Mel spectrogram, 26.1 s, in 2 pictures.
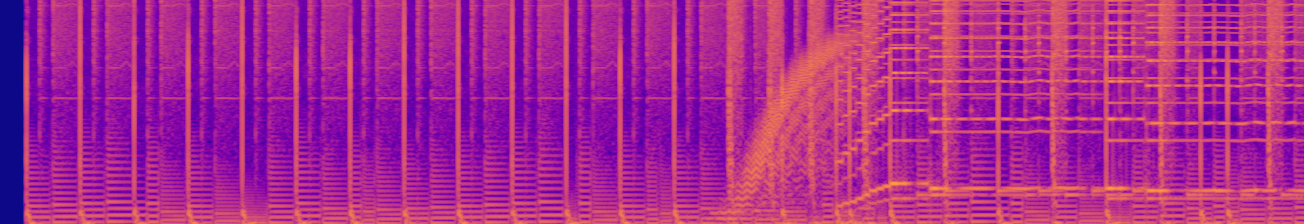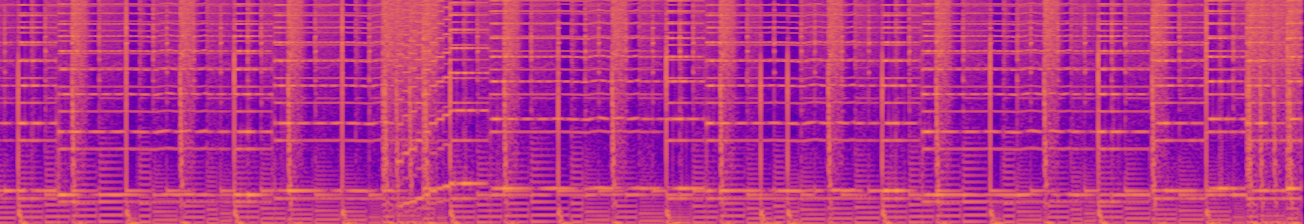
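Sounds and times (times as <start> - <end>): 
FM synthesizer instrumental: 0.4 - 26.0.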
